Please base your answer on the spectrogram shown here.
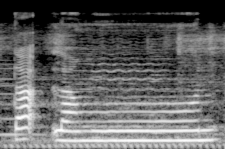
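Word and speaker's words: تعلمون: Ta'lamun. Tulisan aslinya ta'lamuna. Karena wakaf, cara membacanya adalah ta'lamun.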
